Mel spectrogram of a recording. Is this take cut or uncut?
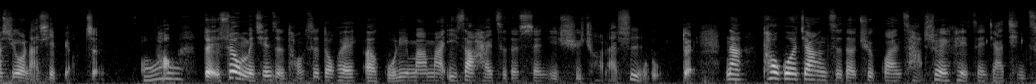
cut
